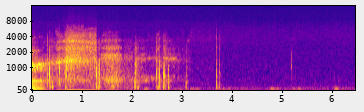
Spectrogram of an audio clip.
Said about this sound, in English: Oh shit! I pressed too many buttons on my keyboard.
